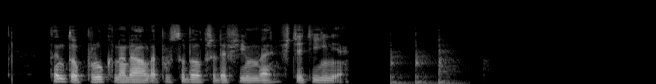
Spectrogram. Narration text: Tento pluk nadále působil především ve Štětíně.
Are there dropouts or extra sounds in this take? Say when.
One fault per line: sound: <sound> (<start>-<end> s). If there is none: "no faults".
sound: thud (3.9-4.7 s)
